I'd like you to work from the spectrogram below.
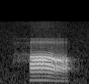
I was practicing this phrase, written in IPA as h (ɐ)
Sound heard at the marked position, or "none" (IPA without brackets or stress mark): ɑ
